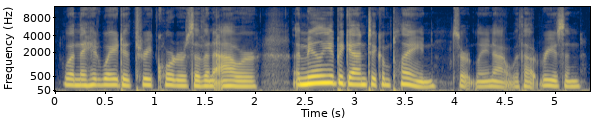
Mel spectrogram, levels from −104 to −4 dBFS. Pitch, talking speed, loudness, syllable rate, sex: 185 Hz, 180 wpm, -18 LUFS, 5.8 syllables/s, female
